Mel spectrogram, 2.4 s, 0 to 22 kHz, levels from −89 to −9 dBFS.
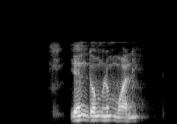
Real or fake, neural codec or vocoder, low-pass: fake; codec, 16 kHz, 8 kbps, FunCodec, trained on LibriTTS, 25 frames a second; 5.4 kHz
